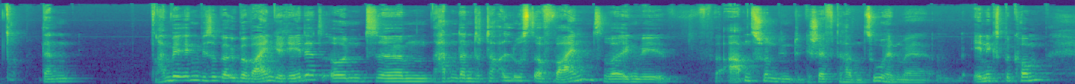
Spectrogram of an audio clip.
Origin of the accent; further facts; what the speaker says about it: Obereschenbach, Bavaria, Germany; Also ich komme aus Obereschenbach, das ist bei Hammelburg. Hammelburg ist die älteste Weinstadt Frankens. Und mein Elternhaus ist auch direkt unterhalb vom Weinberg. Ja, wir sind keine Winzerfamilie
